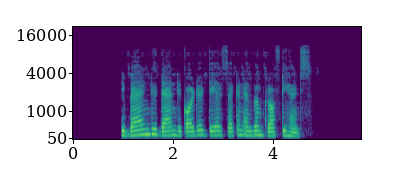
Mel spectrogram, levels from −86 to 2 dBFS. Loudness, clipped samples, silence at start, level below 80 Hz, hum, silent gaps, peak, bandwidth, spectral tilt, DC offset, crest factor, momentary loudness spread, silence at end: -23 LUFS; under 0.1%; 0.95 s; -70 dBFS; none; none; -6 dBFS; 11.5 kHz; -7.5 dB/octave; under 0.1%; 18 dB; 7 LU; 1.05 s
